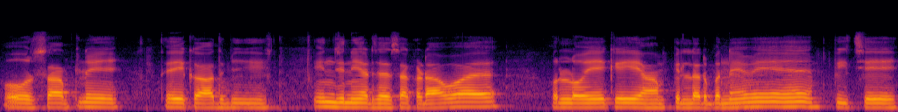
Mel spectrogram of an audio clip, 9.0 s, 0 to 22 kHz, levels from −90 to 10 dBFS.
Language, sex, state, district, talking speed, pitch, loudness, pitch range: Hindi, male, Rajasthan, Jaipur, 125 wpm, 120 Hz, -15 LUFS, 115-130 Hz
